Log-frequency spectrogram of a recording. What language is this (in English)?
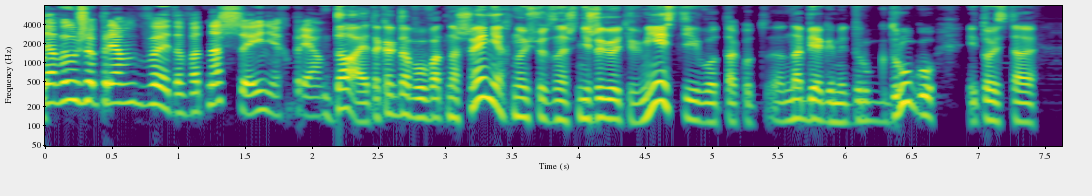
Russian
